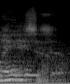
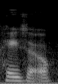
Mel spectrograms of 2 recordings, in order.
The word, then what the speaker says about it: Heizou: Because I know it's Zo, almost like, you know, like Wansuo. Like that, it's like Suo, but with the letters reversed and with a Z. It's Zo. It's Heizou.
